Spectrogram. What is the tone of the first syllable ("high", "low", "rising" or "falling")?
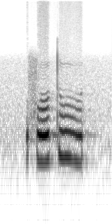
rising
